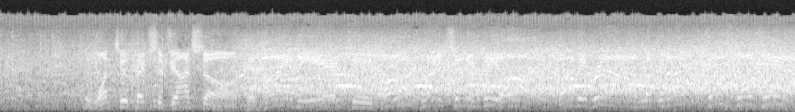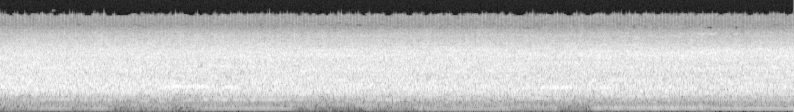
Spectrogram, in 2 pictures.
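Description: A large stadium crowd roars and cheers loudly.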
